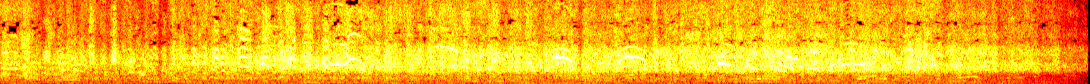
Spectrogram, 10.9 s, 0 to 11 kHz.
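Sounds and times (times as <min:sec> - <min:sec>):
waterbirds calling in a flock: 0:00.0 - 0:10.9.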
